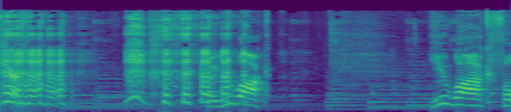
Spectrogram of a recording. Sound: laughing

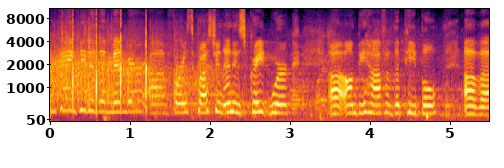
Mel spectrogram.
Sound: applause

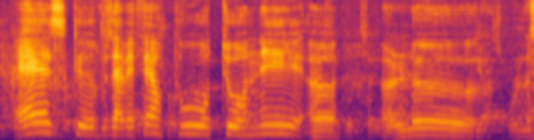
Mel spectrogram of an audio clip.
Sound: applause

